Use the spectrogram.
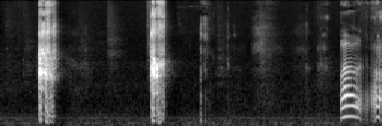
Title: Baby Learns to Fake Cough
